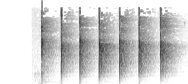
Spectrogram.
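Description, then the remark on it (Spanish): Applause for a poet's reading of her poems, heard as seven sharp, bright claps in a steady, evenly spaced rhythm, each with a short ringing tail, standing alone with no voices. “Otro aplauso enorme”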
